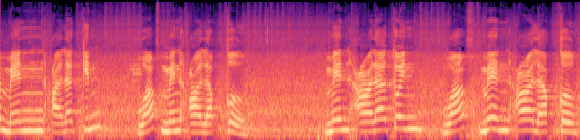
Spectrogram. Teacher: وف میں ہم جو ہے کاف کو ساکن کر دیں گے تو کاف پہ قلقلہ ہوگا, تو اس وجہ سے من علقن.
